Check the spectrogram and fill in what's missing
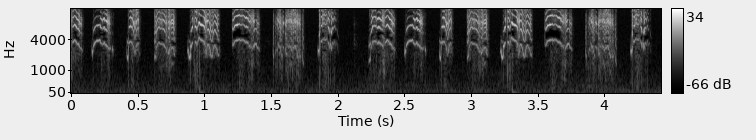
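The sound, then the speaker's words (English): A rat squeaking in a rapid, steady run of about fifteen shrill, high-pitched chirps, each short and sharply repeated with brief gaps, and no voices over it. “That is a rat.”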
